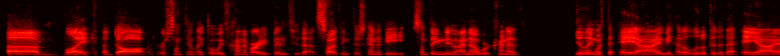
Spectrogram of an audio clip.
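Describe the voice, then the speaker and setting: Man, very low voice, dry close sound, casual rambling host, lots of fillers. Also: no room sound. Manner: rambling, thinks aloud with many fillers. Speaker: crypto show host. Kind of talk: casual live audio chat.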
